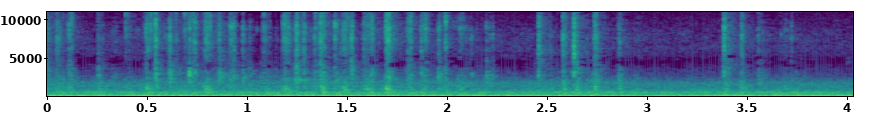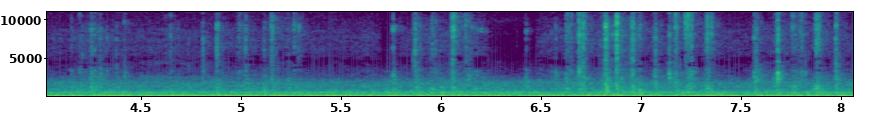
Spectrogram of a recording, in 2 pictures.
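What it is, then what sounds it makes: Plastic split keyboard being typed on. Fingertips type in repeated key presses on a black plastic Perixx Periboard 612 wireless Bluetooth dual ergonomic split keyboard, its hollow housing and plastic keycaps resting on a desk. Rapid, continuous clicky taps sit over a steady low hum that carries most of the energy, with bright key clicks spiking through.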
